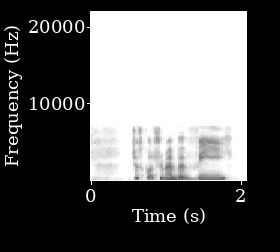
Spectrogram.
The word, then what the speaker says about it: wie: You just got to remember wie, so it's a V sound, not a W, so it's not we, it's V, and it's not Y, it's I-E, so E, V. Remember we pronounced the second of those combinations, so I-E pronounced E.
